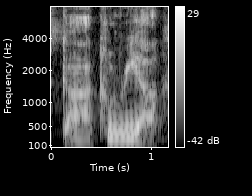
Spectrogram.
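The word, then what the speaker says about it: Kureha: Seaguar is, you know, I think the pronunciation of their parent company is Korea, which is the manufacturer of the crystals themselves.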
